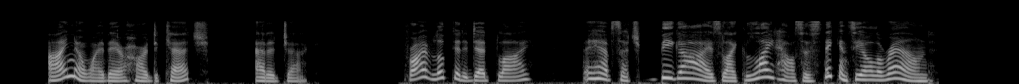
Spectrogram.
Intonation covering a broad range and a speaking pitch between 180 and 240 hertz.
Yes: wide, 7.9 semitones; medium, 185 Hz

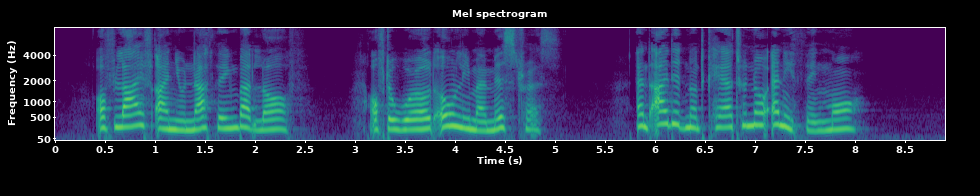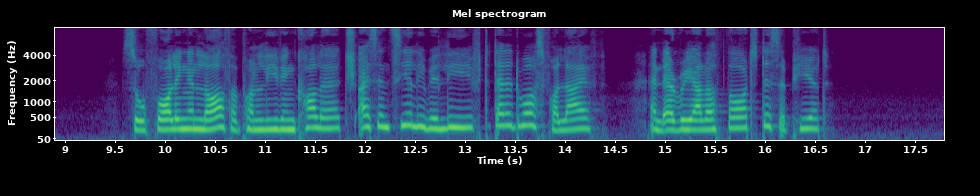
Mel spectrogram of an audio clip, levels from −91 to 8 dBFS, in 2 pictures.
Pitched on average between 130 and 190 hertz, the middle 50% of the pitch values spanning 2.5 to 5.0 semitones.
No: high, 235 Hz; average, 3.4 semitones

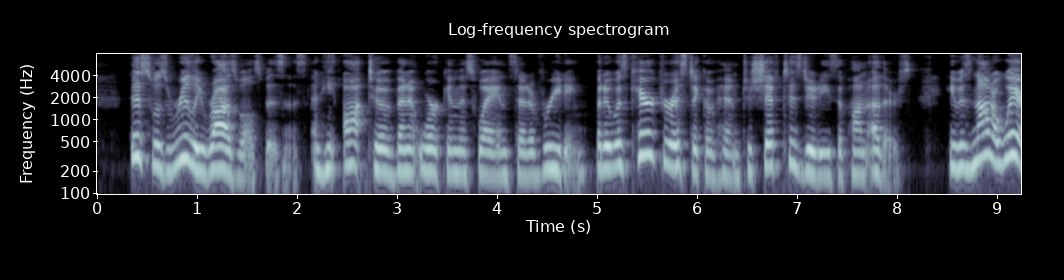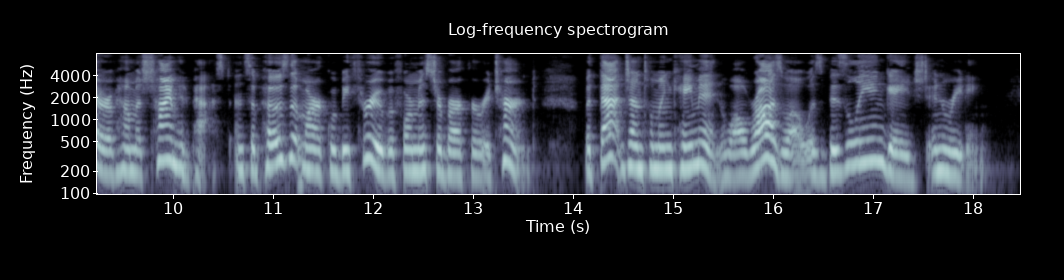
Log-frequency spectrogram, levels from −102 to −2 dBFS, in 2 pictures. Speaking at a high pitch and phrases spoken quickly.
Yes: high, 200 Hz; fast, 210 wpm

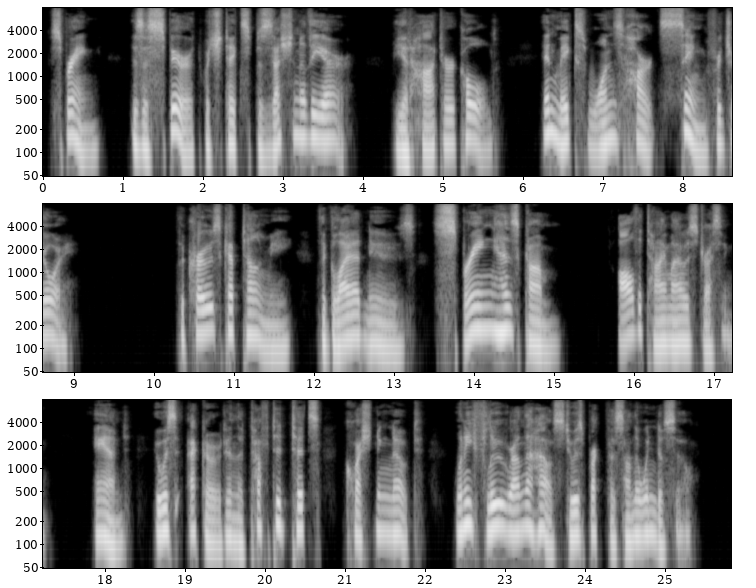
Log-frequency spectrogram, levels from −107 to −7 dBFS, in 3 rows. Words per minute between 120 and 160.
Yes: average, 145 wpm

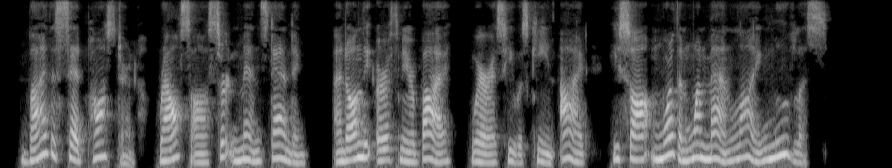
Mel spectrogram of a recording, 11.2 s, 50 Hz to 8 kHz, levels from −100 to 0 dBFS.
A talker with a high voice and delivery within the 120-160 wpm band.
Yes: high, 195 Hz; average, 150 wpm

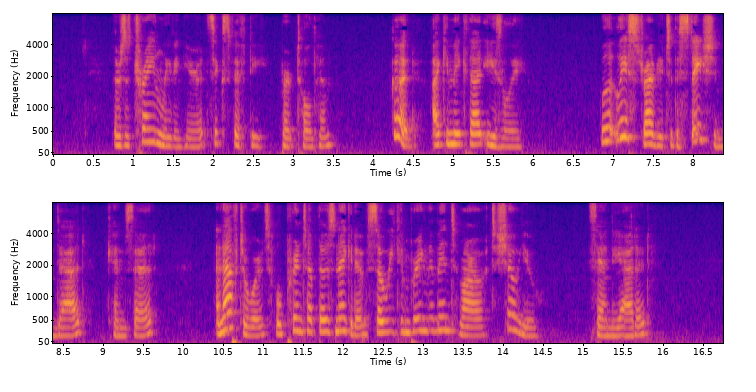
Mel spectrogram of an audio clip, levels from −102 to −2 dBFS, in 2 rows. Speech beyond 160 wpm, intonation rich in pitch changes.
Yes: average, 170 wpm; wide, 6.3 semitones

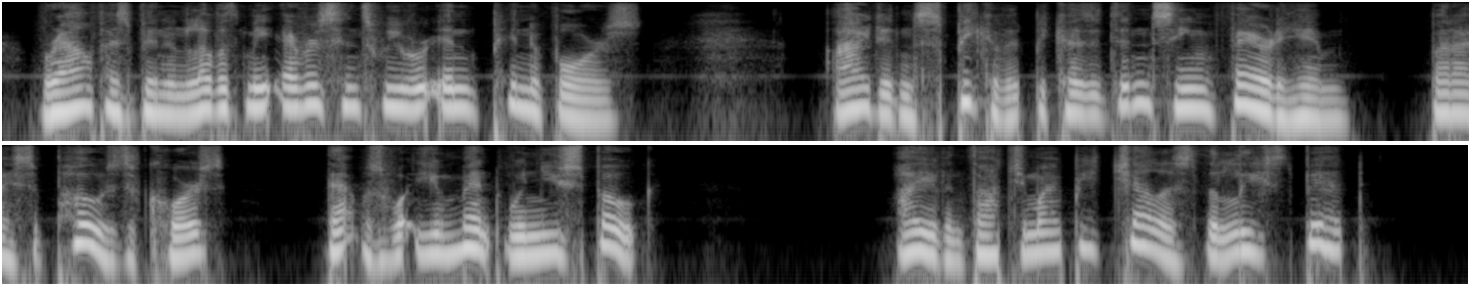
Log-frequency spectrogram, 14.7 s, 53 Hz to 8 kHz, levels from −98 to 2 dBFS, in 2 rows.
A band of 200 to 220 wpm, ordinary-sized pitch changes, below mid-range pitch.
No: fast, 205 wpm; average, 4.0 semitones; medium, 155 Hz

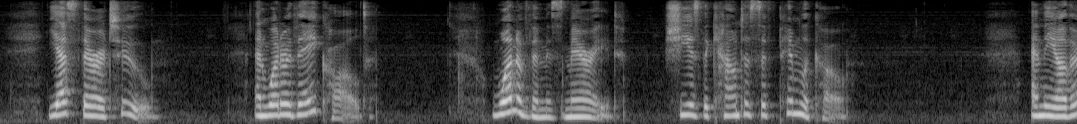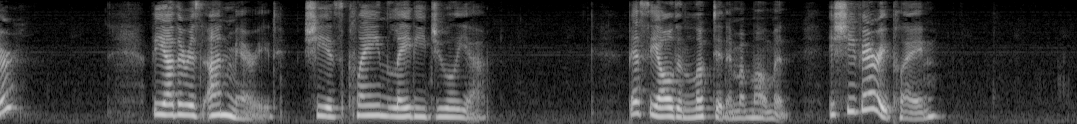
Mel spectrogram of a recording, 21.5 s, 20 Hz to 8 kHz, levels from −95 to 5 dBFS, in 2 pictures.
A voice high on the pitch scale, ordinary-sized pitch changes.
Yes: high, 225 Hz; average, 3.6 semitones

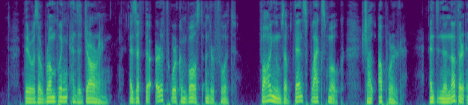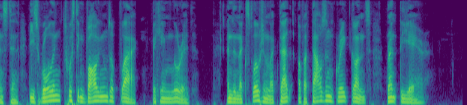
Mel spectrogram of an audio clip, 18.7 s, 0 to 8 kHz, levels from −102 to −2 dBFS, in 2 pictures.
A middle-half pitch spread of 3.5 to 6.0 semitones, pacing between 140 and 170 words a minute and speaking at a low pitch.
Yes: average, 4.0 semitones; average, 150 wpm; low, 105 Hz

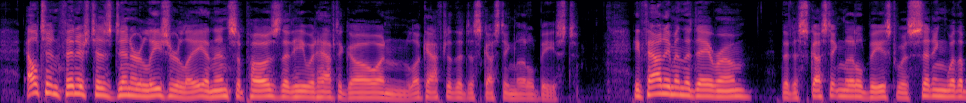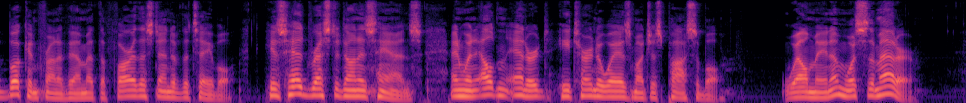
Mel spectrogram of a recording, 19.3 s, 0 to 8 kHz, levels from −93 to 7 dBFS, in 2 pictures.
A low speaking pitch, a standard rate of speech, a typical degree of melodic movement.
No: low, 125 Hz; fast, 220 wpm; average, 4.5 semitones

